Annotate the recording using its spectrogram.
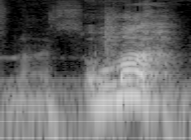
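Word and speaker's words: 엄마: call the mother "Omma" Omma in Yemen "Omah" Omah Omma with a double "M" and in Yemeni dialect we can tell its only 1 "M" Omma ..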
